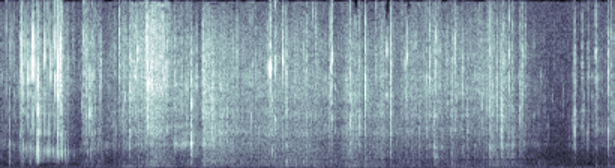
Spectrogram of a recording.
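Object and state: Dry soap shavings being crushed.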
